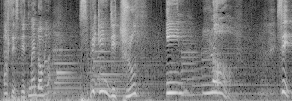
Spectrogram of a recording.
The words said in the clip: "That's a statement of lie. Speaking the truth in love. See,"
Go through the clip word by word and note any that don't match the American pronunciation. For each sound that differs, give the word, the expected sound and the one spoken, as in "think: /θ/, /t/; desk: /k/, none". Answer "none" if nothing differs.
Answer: none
